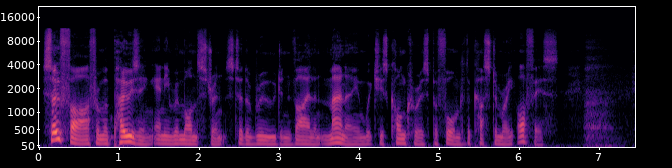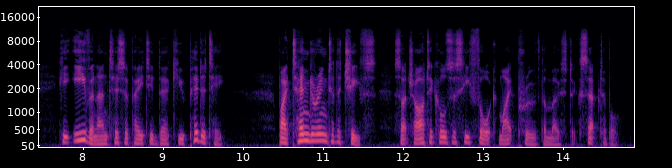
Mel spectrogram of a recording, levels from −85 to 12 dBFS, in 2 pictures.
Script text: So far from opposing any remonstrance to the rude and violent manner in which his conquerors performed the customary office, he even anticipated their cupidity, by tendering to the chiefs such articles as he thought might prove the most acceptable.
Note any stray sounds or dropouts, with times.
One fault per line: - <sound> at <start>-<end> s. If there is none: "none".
- breath at 6.8-7.3 s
